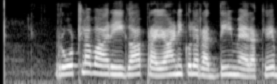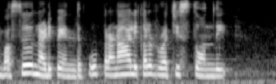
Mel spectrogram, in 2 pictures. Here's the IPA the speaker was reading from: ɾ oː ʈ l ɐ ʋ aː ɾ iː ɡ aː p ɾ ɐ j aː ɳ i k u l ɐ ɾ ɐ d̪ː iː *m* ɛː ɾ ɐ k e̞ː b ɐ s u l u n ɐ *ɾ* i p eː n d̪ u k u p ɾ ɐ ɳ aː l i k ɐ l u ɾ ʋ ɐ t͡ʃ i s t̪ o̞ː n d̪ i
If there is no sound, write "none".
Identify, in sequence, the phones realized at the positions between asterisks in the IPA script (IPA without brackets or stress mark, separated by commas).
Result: m, ɽ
